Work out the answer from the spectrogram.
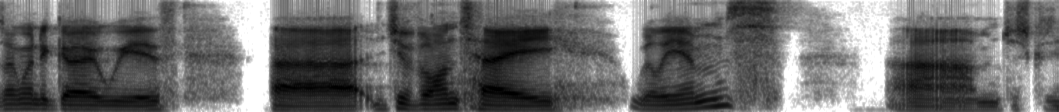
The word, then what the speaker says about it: Javonte: I'm going to go with Javonte Williams, just because his name rhymes with Devontae.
